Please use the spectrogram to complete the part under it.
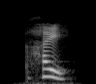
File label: Toddler "Hi"; Talking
